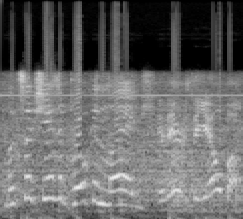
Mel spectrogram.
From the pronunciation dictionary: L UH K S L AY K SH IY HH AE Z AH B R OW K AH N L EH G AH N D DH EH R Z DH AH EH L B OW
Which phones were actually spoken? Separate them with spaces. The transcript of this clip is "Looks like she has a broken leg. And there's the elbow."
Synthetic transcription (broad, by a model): L UH K S L AY K SH IY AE Z AH B R OW K AH N L EH G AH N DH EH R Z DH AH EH L B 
